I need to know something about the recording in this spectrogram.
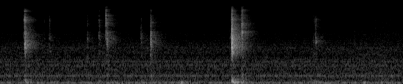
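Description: Keys being typed on a computer keyboard: about six separate, irregularly spaced clicks, the loudest a little past two seconds in.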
